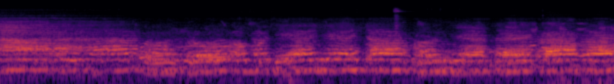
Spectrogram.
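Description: Buddhist chanting by a group of voices reciting together in a steady, rhythmic monotone, held on one pitch with short regular breaks.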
